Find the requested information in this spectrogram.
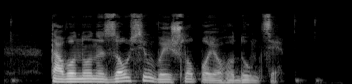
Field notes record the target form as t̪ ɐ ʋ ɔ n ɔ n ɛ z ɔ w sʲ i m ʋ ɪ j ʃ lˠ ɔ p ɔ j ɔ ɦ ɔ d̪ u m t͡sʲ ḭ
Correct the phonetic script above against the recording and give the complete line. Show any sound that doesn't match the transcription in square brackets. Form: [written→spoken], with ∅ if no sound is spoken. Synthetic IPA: t̪ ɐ ʋ ɔ n ɔ n ɛ z ɔ w sʲ i m ʋ ɪ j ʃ lˠ ɔ p ɔ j ɔ ɦ ɔ d̪ u m t͡sʲ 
